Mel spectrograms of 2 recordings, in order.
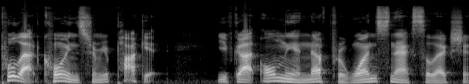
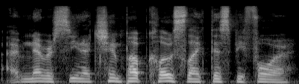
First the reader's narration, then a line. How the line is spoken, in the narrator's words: Sam whispers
